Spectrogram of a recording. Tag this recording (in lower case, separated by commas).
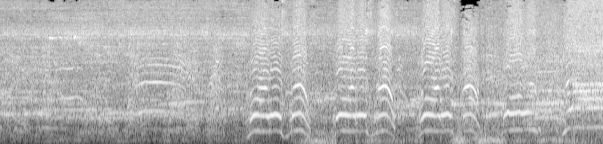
speech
